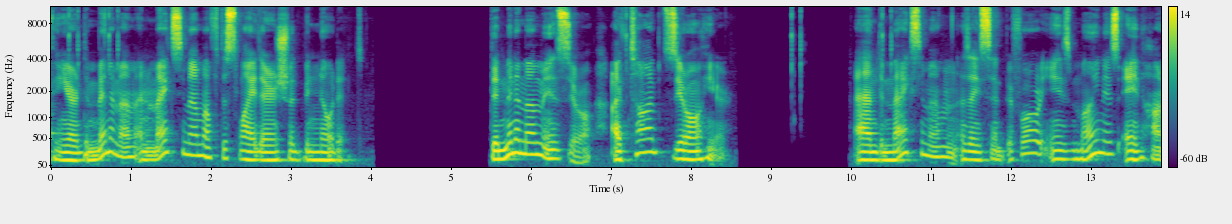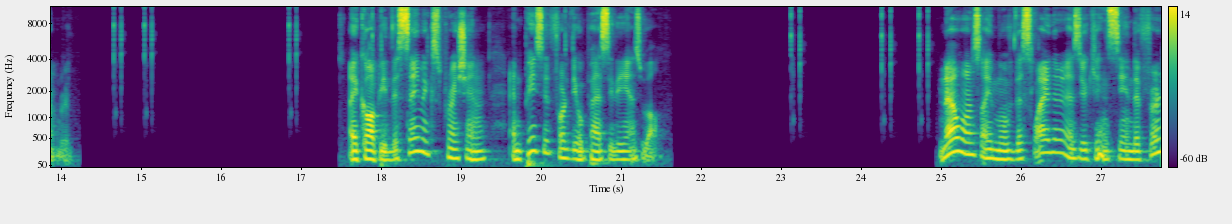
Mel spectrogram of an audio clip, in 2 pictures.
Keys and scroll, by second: 18.5 ctrl+c, 22.1 ctrl+v, 22.9 ctrl+v.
